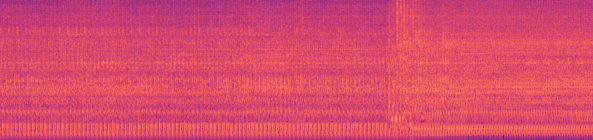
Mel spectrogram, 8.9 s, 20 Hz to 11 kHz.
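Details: Briggs & Stratton 13.5 riding mower engine bolted to bench, gas fed to bowl, earlier flooded, mouse nest inside: single cylinder chugging unevenly about 2.5 beats a second, surging and stumbling; bogs and stops, owner suspects flooding/hydrolock or mouse nest.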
